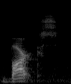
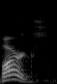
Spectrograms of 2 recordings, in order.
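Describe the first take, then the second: First: The word is said with a k sound. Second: The word is said with a g sound. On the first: The speaker calls it right. "It's Barks" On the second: The speaker calls it wrong. "that's a Q, not a G"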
